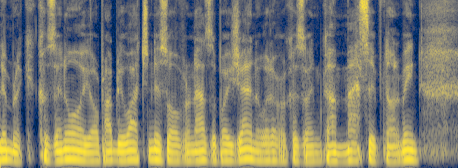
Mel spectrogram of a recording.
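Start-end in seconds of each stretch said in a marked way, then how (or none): none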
